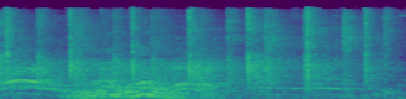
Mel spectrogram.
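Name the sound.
audience hand clapping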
